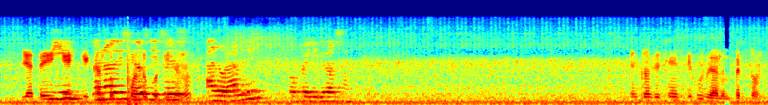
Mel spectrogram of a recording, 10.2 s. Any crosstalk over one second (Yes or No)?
Yes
